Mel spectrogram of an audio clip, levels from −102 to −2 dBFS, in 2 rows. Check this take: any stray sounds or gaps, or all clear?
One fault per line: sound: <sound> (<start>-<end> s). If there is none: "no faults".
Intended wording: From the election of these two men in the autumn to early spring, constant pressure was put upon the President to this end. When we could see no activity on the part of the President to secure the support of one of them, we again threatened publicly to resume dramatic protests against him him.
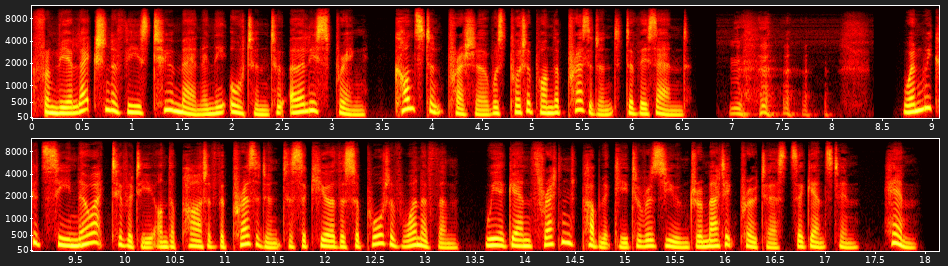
sound: laugh (7.0-8.4 s)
